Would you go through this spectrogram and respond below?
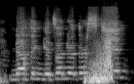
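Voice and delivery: high, loud gleeful yell; shouted punchline. Acted. Skeleton springs joke in a stressful situation, yelling gleefully. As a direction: explode into the pun.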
